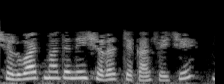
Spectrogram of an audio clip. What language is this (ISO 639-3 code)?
guj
